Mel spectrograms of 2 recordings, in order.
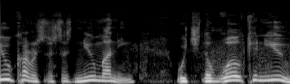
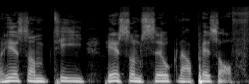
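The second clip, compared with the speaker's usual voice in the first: ordinary talk, nothing marked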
